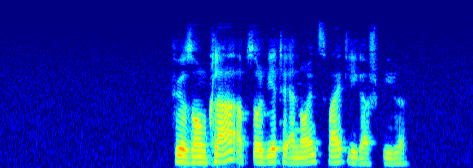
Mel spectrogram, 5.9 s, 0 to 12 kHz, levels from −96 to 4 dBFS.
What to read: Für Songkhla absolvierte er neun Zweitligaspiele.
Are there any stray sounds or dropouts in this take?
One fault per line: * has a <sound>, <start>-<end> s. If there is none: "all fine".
all fine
